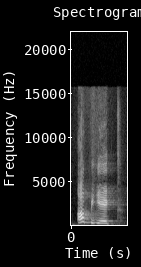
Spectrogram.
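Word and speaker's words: объект: And this ye is pronounced as the combination of these two sounds, e kratke and a.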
